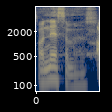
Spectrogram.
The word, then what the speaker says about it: Onesimus: Onesimus. – Onesimus, okay, yeah. Okay. So basically the E is silent, Onesimus.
